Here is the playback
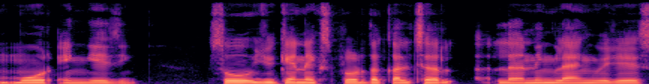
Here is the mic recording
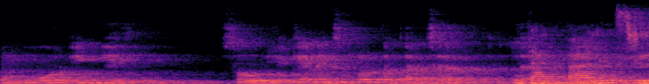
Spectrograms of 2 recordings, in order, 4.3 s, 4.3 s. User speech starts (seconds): 3.4 s

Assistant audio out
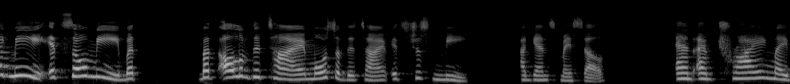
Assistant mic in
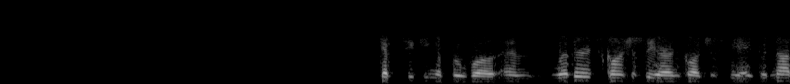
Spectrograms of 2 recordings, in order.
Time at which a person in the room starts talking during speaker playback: 3.8 s

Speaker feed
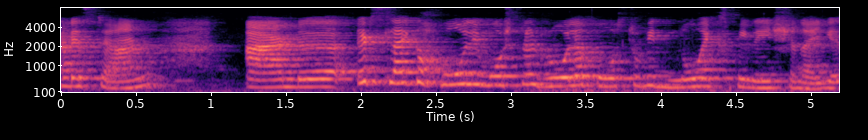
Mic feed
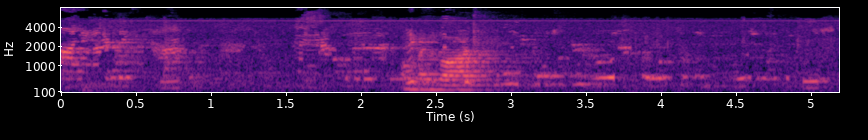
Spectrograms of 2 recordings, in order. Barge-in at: 2.3 s

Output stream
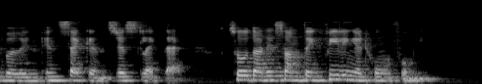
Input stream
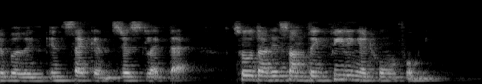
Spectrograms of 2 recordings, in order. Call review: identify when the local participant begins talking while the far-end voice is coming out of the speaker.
none

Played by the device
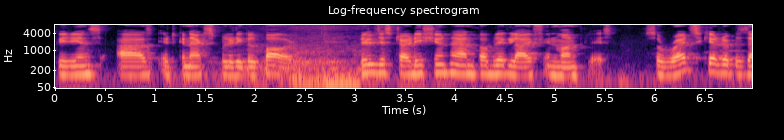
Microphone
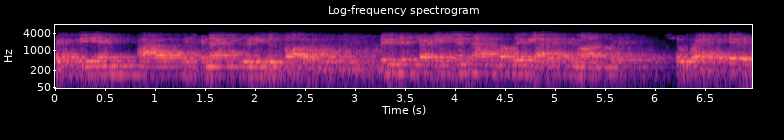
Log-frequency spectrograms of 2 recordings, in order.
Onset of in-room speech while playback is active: none

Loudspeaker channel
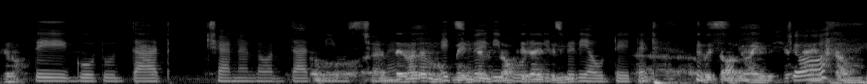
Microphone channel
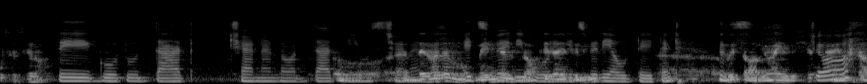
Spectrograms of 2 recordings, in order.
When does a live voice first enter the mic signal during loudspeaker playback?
none

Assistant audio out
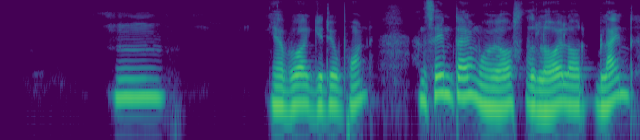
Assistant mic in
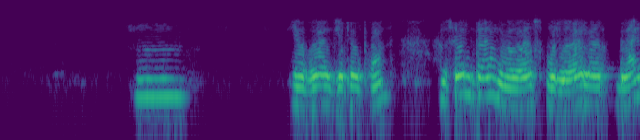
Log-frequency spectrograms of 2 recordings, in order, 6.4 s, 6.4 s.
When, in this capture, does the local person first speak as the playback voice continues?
none

